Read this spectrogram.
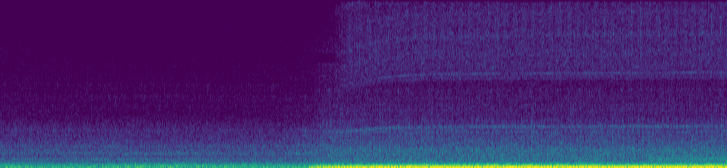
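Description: A truck engine hums steadily, growing louder partway through.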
